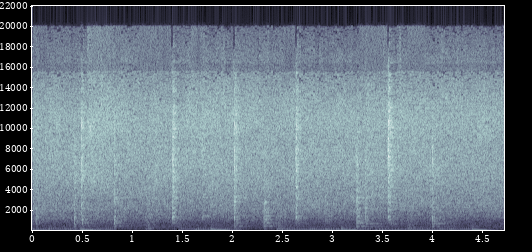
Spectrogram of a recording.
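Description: Cheesesteak eggroll filling of chopped thin-sliced meat being mixed in a pan, a constant sizzle punctuated by regular spatula scrapes about every half second, no speech.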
